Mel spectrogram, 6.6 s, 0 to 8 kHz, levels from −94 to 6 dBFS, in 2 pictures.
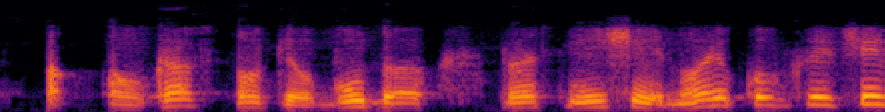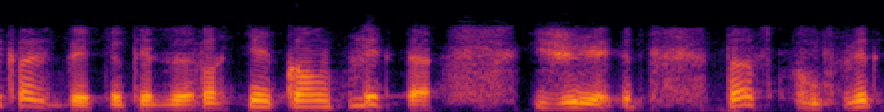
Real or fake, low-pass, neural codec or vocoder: fake; 7.2 kHz; codec, 16 kHz in and 24 kHz out, 1.1 kbps, FireRedTTS-2 codec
